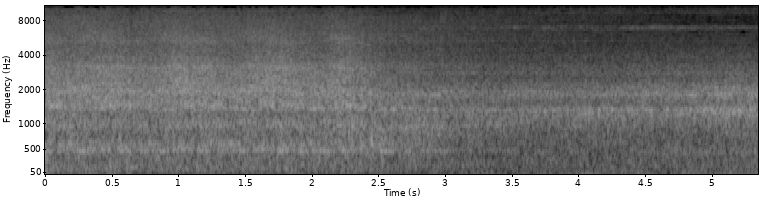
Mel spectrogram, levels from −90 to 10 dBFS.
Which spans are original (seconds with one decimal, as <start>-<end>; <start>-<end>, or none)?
0.0-5.3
